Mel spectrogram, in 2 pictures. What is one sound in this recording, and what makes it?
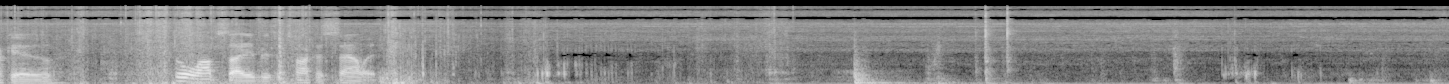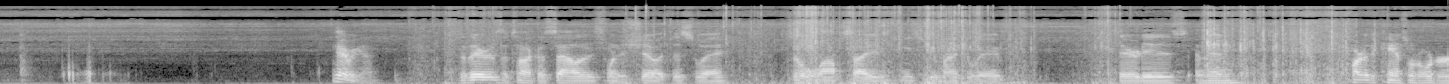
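A plastic bag rustles and crinkles as hands handle it.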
